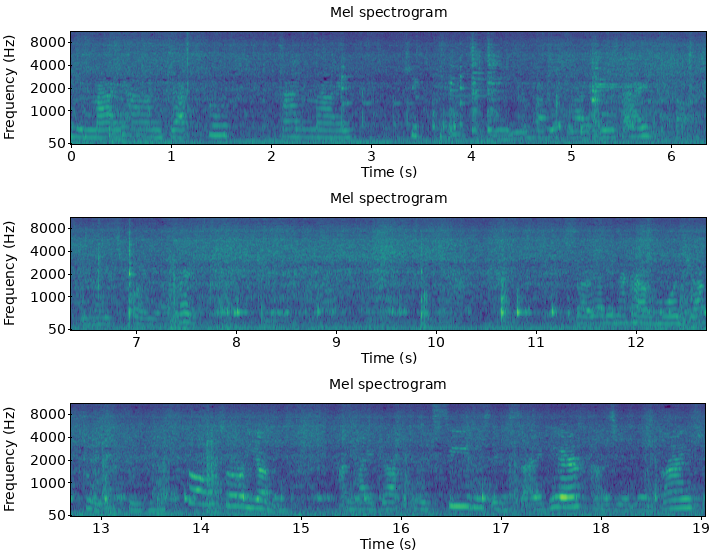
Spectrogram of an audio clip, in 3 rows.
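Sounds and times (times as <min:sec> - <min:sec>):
food sizzling in oil: 0:00.0 - 0:19.0
wooden spatula scraping pot: 0:02.6 - 0:19.0.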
